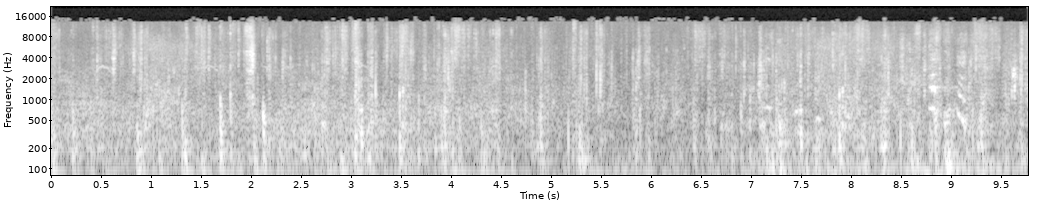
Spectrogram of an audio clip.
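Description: Timmy, a dog, scratches at a heavy wooden door, with many rapid, rough scrapes and knocks running on steadily and fairly loud.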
